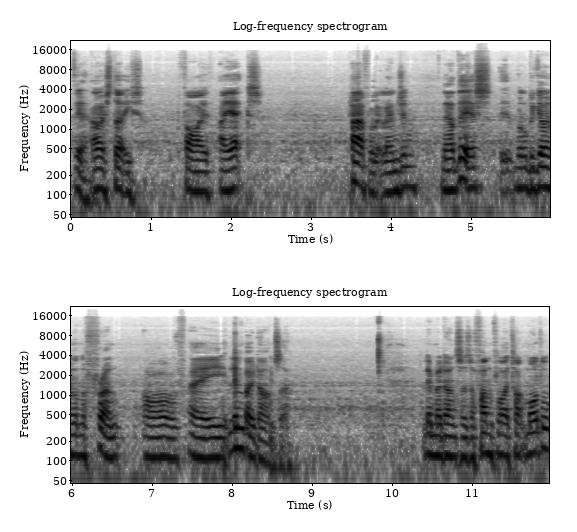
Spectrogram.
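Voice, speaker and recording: A man of medium pitch talks at a moderate pace with long, frequent pauses against noticeable background noise. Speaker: model aircraft hobbyist. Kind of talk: casual talk to camera.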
